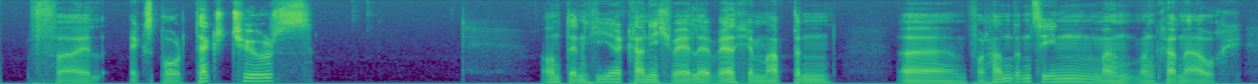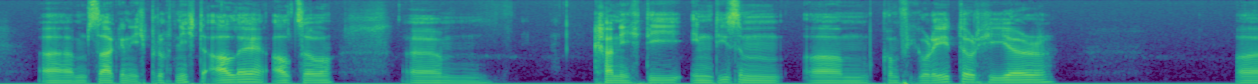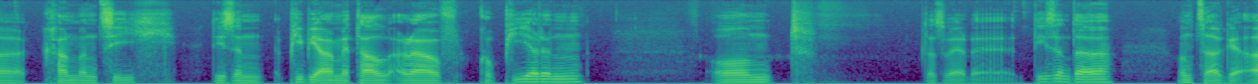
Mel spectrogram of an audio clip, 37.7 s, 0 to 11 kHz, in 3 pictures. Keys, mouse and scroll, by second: 3.4 click, 6.1 click, 21.3 click, 25.0 click, 29.5 click, 35.2 click.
